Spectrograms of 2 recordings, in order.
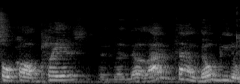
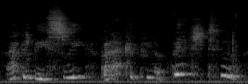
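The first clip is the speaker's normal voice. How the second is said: much higher mock woman's voice with a laugh; mocking her, laughing; 12 semitones higher, 5 dB quieter than usual. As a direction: laugh through a high parody of her. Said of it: "she's like".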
